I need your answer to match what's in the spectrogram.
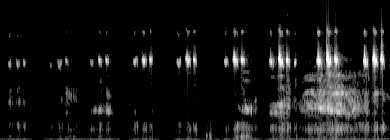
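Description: Female common quail giving short, high, clipped notes in pairs and triplets that grow louder and faster, with a faint rustling murmur underneath near the end.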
